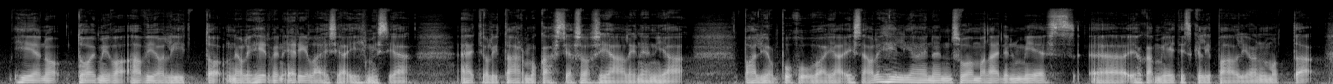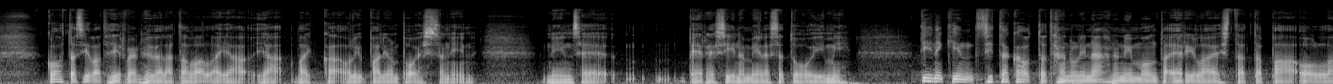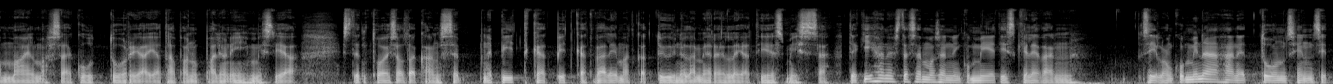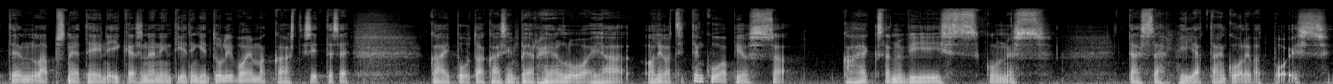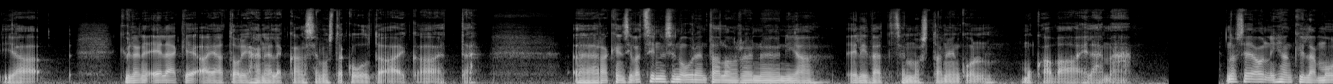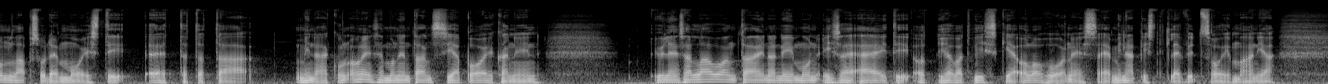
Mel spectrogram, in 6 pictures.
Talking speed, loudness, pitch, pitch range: 125 wpm, -18 LUFS, 85 Hz, 80-95 Hz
